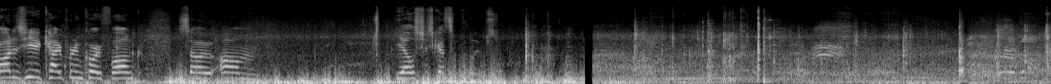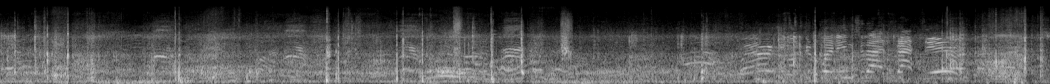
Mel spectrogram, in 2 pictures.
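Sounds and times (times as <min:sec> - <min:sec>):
scooter wheels rolling on concrete: 0:05.2 - 0:21.0
scooters clacking on concrete: 0:06.2 - 0:21.0.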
